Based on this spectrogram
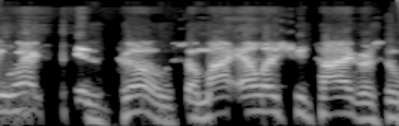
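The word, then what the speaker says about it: Geaux: G E AU X with the French pronunciation the Canadian French there.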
